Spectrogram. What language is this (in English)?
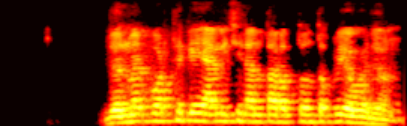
Bangla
